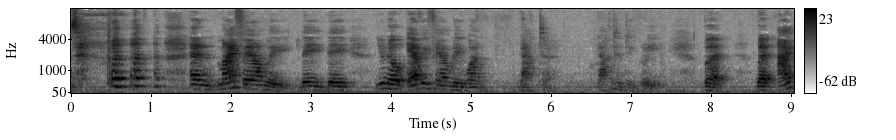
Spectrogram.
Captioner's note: laughs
